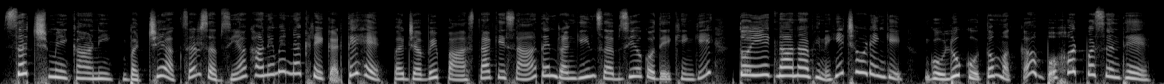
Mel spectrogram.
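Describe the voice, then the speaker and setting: A woman voicing a kind, cheerful mother bird in a children's cartoon, speaking in a gentle, encouraging way. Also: sits high, very animated, normal speed, hardly any pauses, dry recording, studio quality. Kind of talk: Hindi animated children's story dialogue.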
